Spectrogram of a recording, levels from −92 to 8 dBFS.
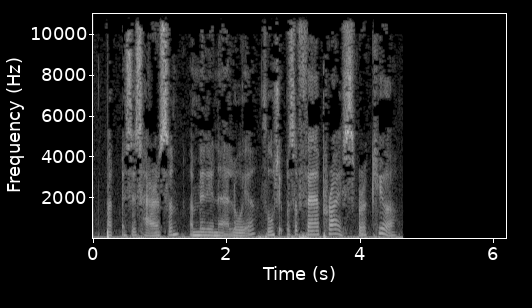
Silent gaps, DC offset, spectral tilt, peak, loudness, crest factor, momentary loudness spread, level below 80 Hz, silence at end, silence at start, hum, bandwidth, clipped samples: none; 0.5%; -2 dB/octave; -8 dBFS; -27 LUFS; 22 dB; 12 LU; -38 dBFS; 1.5 s; 0 s; none; 11 kHz; under 0.1%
